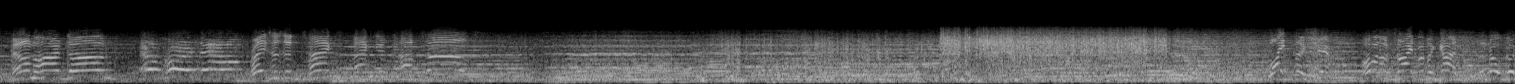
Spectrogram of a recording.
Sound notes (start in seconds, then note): 7.5 ship scraping; 7.5 wood clattering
